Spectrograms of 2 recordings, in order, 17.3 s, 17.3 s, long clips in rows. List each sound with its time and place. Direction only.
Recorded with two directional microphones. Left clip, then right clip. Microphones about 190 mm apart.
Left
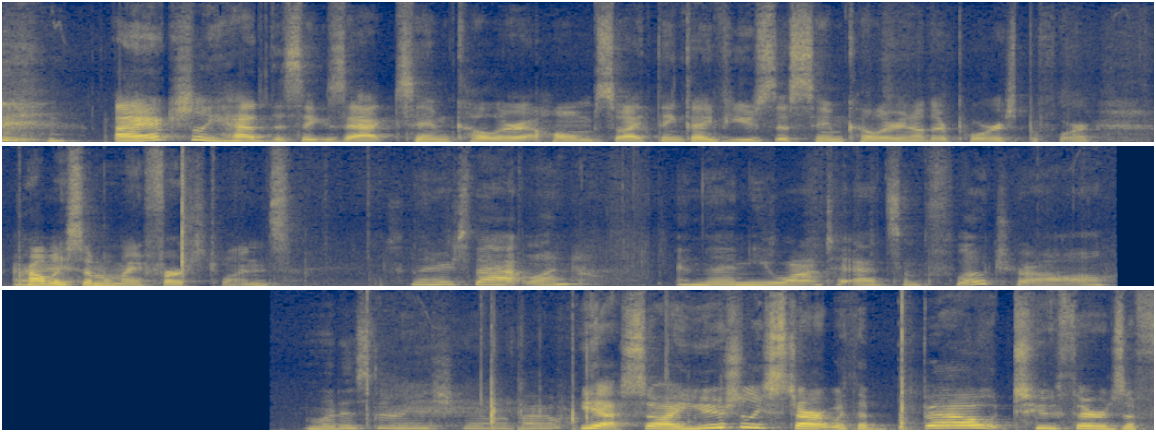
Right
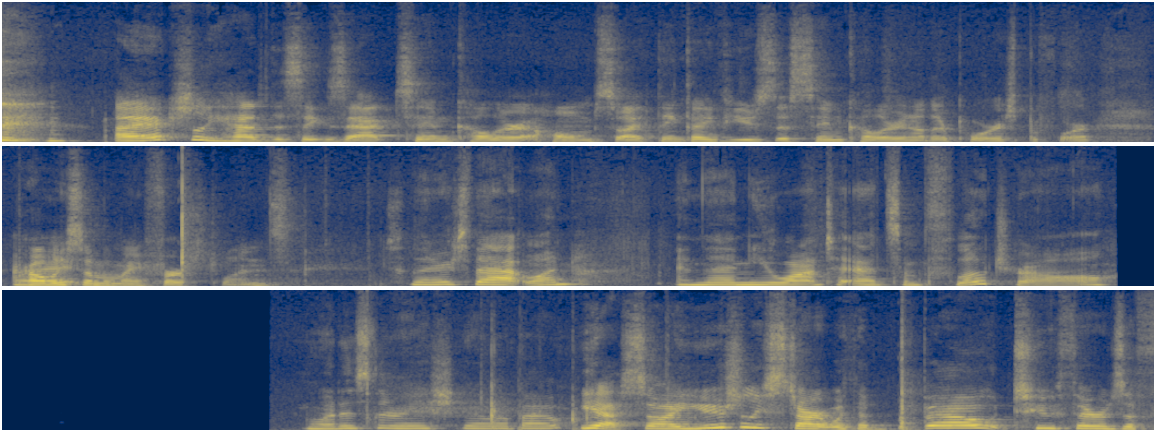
0.5 s speech: 45° left (ahead or behind)
6.8 s speech: 50° left (ahead or behind)
7.7 s speech: 40° right (ahead or behind)
13.1 s speech: 30° right (ahead or behind)
14.3 s speech: 35° left (ahead or behind)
